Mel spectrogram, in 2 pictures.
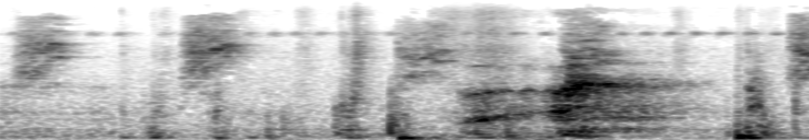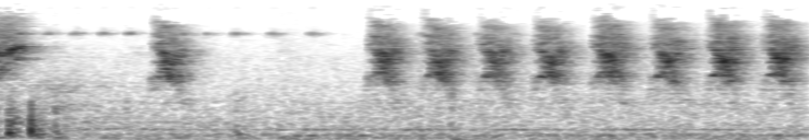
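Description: Blue jay calling, a string of short harsh squawks that becomes a rapid even series of about three calls a second near the end.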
